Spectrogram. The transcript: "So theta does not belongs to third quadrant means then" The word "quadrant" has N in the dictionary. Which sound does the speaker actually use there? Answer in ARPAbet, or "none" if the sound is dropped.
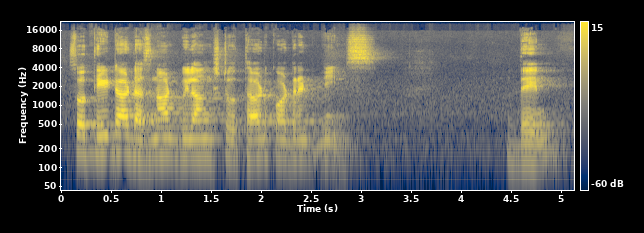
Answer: none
